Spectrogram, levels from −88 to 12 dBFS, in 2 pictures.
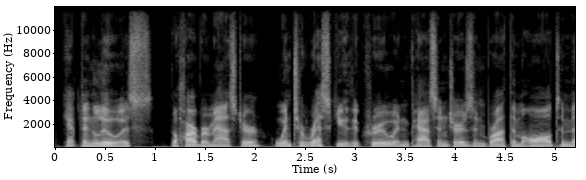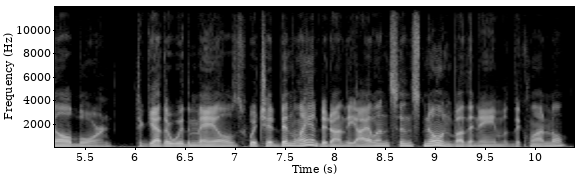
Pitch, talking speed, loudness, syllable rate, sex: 120 Hz, 215 wpm, -20 LUFS, 5.3 syllables/s, male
